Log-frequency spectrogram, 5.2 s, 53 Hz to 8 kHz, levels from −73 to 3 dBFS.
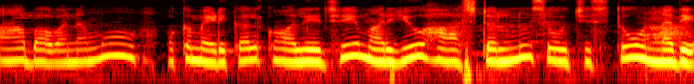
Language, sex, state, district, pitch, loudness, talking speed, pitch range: Telugu, female, Andhra Pradesh, Guntur, 215 Hz, -19 LUFS, 115 wpm, 205-245 Hz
